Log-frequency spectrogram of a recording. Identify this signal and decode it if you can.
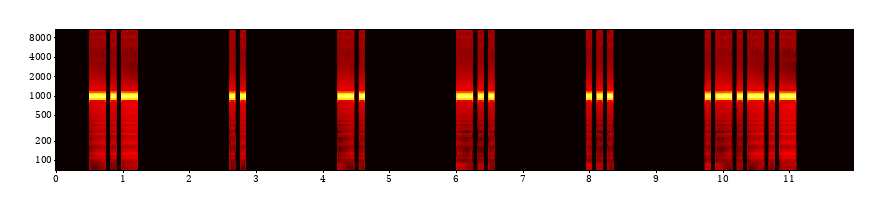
Morse code, heard as a keyed tone, about 15 wpm, spaced as for 5 wpm, 1000 Hz. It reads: KINDS.
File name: qotdfiles / 5wpm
